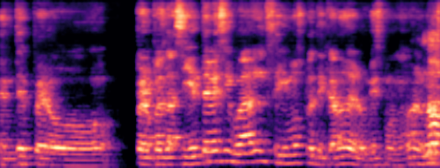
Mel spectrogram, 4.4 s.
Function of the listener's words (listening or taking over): taking over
